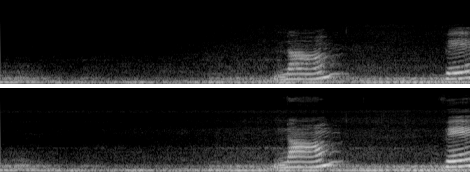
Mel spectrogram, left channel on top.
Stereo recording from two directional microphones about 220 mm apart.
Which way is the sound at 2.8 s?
30° right (ahead or behind).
